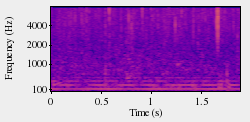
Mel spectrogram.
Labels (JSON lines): {"label": "biophony, midshipman", "recorder": "SoundTrap 500"}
